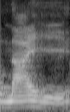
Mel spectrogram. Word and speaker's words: Nighy: Not Bill Nye. Bill Nighy.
